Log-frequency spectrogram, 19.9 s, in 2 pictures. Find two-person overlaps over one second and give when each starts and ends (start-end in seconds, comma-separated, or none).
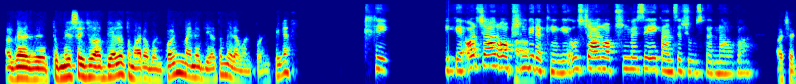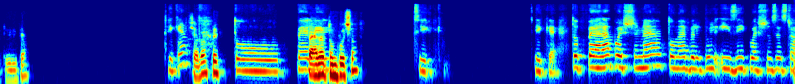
none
